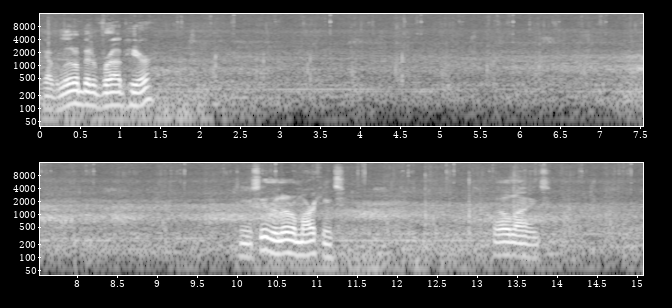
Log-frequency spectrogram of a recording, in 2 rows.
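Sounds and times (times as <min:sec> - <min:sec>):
footsteps on asphalt: 0:00.0 - 0:15.0
steady low hum: 0:00.0 - 0:15.0.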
